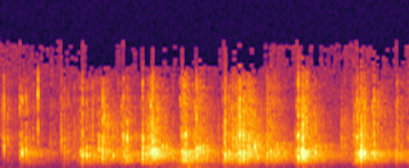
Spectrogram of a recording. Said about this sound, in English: Can we as a church give a big round of applause to the young adults in this church?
